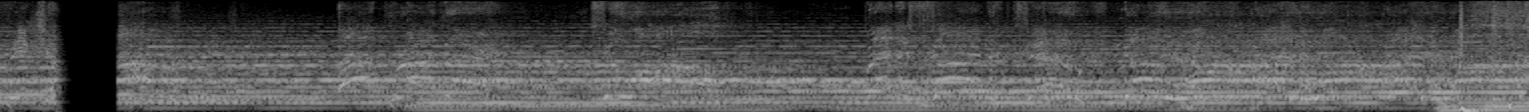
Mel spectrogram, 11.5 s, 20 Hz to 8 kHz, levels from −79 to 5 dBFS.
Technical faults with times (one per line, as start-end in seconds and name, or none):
0.42-0.90 call audio freeze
